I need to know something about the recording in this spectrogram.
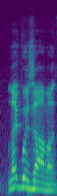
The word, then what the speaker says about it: Leguizamo: but I hear the plots the exact same Leguizamo thank you Elko I'm really bad at pronouncing things oh I'm really bad at pronouncing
